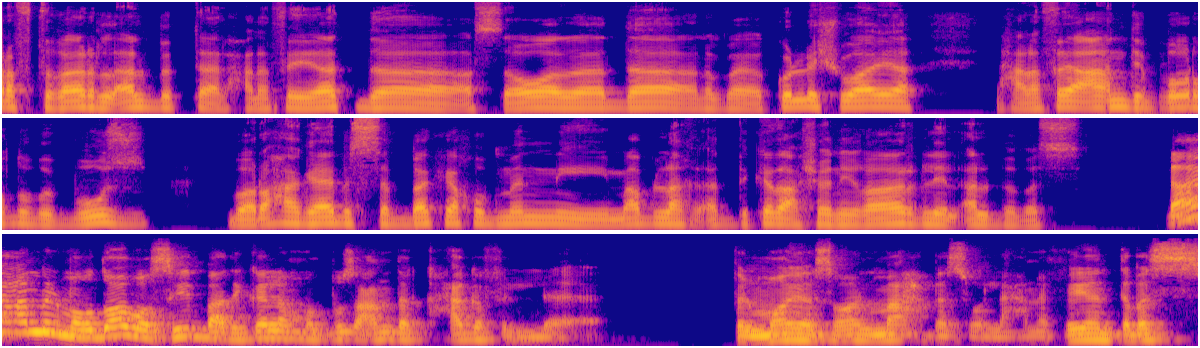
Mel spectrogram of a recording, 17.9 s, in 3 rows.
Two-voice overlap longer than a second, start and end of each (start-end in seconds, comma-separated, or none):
none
